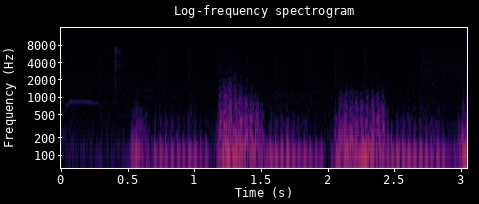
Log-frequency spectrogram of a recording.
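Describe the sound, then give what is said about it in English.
A female cat purrs loudly, a deep rumbling that swells in rhythmic waves with brief pauses between breaths, with no voices. “Can you hear that? Yeah. She's super purring.”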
